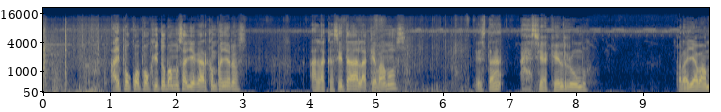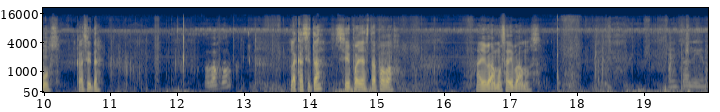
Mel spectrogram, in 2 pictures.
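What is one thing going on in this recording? A man talks calmly and close by, between pauses.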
